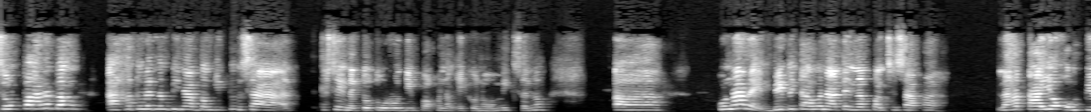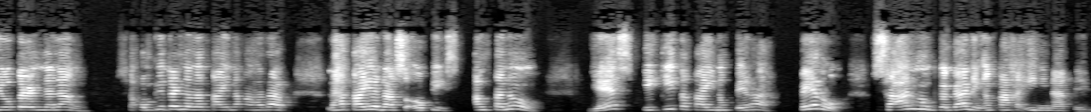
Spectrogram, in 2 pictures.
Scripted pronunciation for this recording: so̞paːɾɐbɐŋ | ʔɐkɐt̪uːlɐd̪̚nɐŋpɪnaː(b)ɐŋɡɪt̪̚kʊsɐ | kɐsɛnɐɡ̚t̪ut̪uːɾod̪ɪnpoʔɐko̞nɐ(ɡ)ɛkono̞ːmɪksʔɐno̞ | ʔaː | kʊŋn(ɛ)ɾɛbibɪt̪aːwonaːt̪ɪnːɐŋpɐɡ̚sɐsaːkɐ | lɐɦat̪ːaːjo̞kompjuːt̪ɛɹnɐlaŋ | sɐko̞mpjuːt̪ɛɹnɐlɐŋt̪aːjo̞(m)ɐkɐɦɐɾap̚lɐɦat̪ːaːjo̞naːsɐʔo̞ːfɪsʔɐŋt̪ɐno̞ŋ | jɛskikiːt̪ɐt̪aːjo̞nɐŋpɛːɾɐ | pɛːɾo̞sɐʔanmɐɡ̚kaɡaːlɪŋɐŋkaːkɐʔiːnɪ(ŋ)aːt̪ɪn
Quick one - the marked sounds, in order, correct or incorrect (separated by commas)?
correct, incorrect, incorrect, incorrect, incorrect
